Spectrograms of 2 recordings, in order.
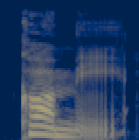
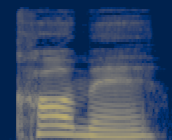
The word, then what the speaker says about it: come: Is it better to say come or come? How do you pronounce the O? – You can pronounce it in both ways, come or come, and it varies depending where you are in Italy.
